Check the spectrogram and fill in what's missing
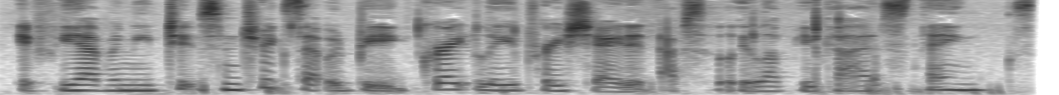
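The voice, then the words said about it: Speaks with a noticeable accent. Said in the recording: “she's good with that accent... people with accents”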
